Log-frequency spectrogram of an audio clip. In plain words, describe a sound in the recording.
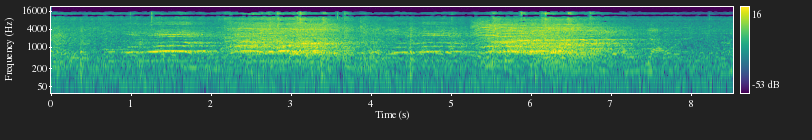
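A crowd chants in bursts in a large hall.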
